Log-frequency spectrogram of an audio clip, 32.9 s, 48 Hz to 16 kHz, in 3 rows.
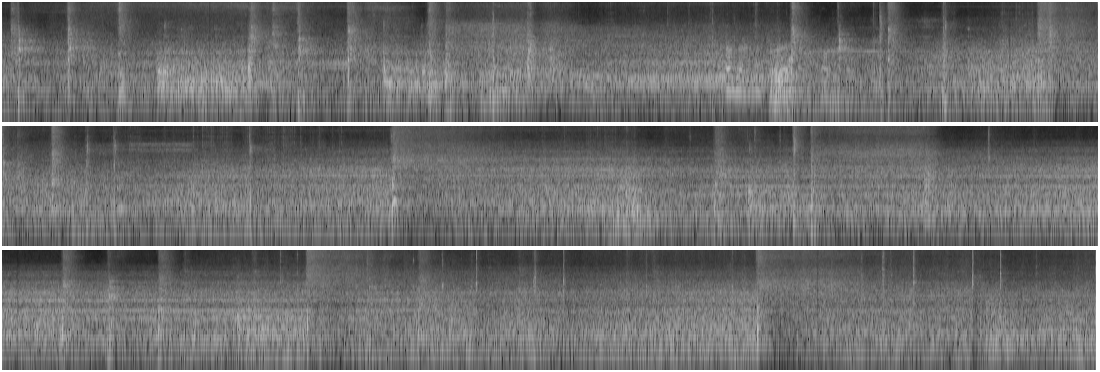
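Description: Automatic wooden spoon hot pressing machine (ASP-300A) and its metal conveyor running: a steady mechanical din broken by frequent, irregular clicks and knocks as the wooden spoons are handled and carried along.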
